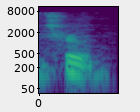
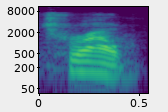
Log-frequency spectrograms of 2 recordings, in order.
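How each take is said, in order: First: The word ends with a p sound. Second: The word ends with a t sound. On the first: It is said the way the name is meant. The speaker calls it right. "but it's apparently Troop" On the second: It is said the way it is spelled. The speaker calls it wrong. "I know it's Trout"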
